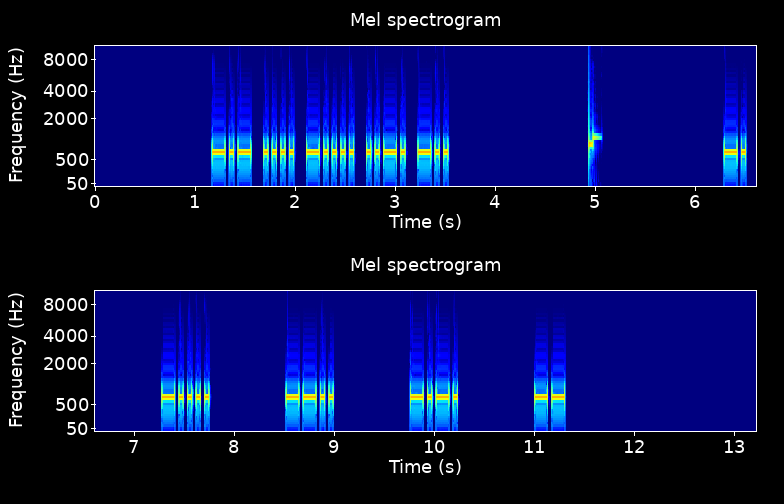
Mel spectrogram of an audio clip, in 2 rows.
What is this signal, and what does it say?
Morse code, heard as a keyed tone, about 28 wpm, spaced as for 14 wpm, 700 Hz. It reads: KH6FD N6ZCM
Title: USA Call Signs - 5 Characters - 6x Character Spacing - 28wpm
